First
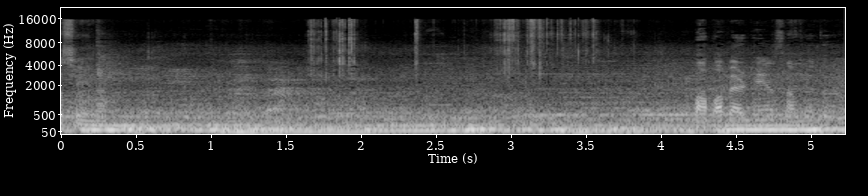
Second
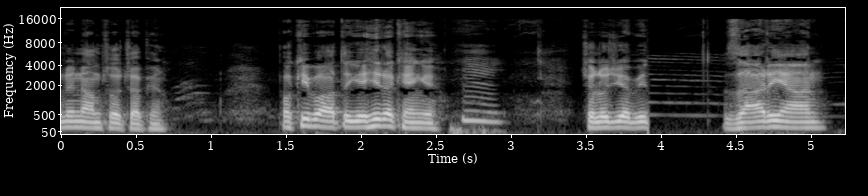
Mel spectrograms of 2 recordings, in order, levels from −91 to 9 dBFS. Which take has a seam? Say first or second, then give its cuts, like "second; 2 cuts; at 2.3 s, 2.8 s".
second; 1 cut; at 3.9 s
